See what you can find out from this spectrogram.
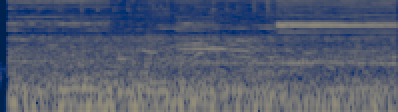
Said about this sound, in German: In den meisten indischen Städten hat es sich durchgesetzt, dass man ständig hupt. Aber warum machen Autos eigentlich solche nervigen Geräusche, wenn die FahrerInnen mal wieder ungeduldig werden?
